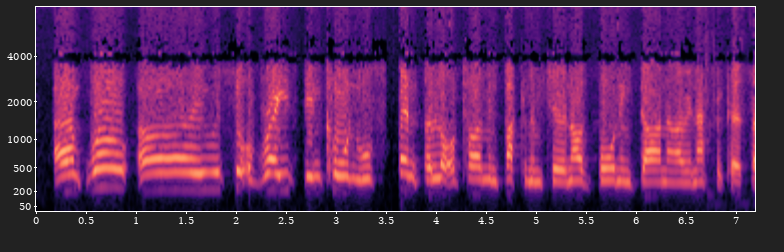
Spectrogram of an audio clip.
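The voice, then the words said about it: Mixed, hard-to-place English accent. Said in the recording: “Where's your accent from... a bit of a mix... it's all over the shop. I'm trying to place it, and I can't make head and the tail of it.”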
